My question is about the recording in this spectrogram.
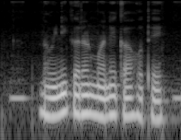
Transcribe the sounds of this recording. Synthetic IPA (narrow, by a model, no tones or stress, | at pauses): nəʋinikəɾəɳmənekaɦot̪ʰe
